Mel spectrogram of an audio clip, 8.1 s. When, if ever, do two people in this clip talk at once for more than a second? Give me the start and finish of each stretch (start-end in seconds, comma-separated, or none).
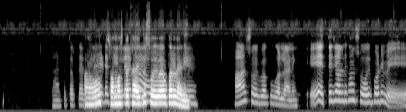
1.8-3.8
